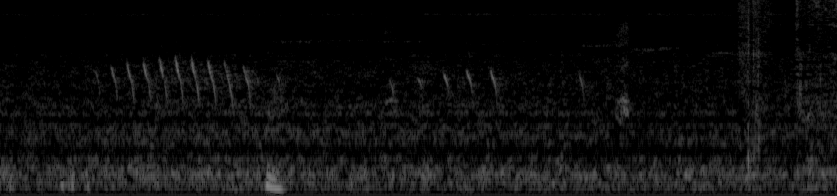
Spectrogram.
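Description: Faint bird calls: a quick run of about a dozen short falling chirps, then a shorter run of four or five, over a quiet open-air background. A brief low thump about two seconds in is the loudest sound, and a short rustle comes near the end.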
